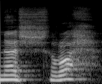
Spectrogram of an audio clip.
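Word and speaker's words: نَشْرَحْ: Алам нашрах лака садрак. Алам. Все мягкие звуки. Алам. Алам. Нашрах. Шин. Отличительной чертой звука шин является, что у этого звука есть свойство тафаши, то есть произношение медленно ш.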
